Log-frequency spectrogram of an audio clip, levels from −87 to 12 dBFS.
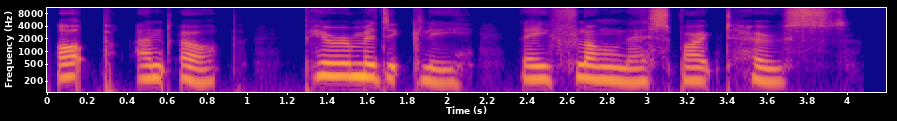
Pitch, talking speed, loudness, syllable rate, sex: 220 Hz, 130 wpm, -17 LUFS, 4.7 syllables/s, female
